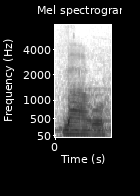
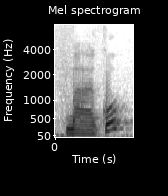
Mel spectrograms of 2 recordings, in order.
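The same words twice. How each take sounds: First: Mago with a soft, open g and no closure. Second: Mago with a hard k-like stop, "mako"; stopped mago. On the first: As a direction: let the g in Mago glide, no stop. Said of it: "¿cómo se dice?". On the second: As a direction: say mago with a full closure on the g. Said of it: "en vez de decir". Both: Shown as a demonstration.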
